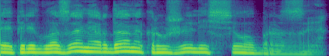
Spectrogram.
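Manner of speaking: ordinary delivery, nothing marked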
